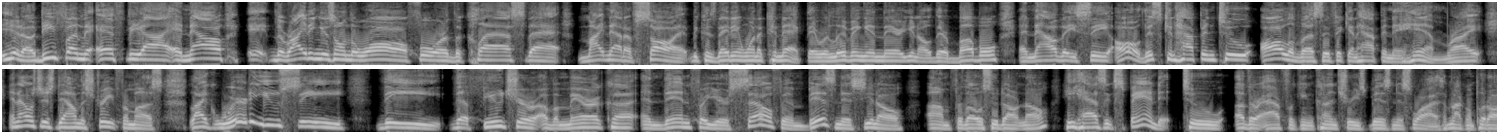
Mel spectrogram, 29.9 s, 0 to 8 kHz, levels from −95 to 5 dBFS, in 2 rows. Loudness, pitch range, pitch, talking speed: -22 LUFS, 130-170 Hz, 150 Hz, 210 wpm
